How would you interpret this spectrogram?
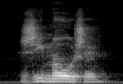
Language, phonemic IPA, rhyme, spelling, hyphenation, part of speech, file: Dutch, /ˌziˈmoː.zə/, -oːzə, zymose, zy‧mo‧se, noun, Nl-zymose.ogg
- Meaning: zymosis, fermentation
